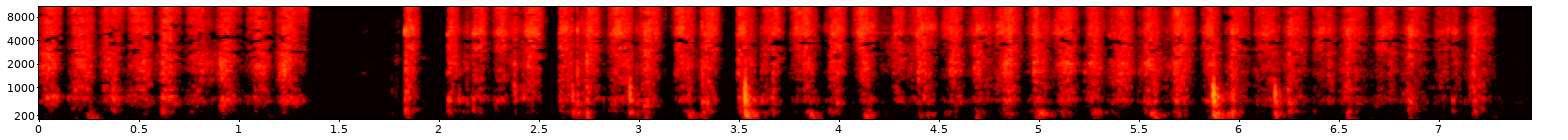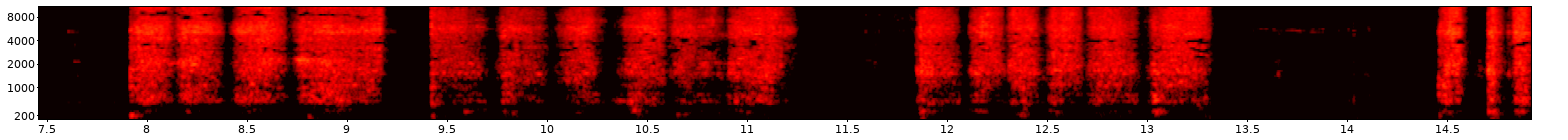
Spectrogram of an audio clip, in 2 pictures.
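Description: A black leather dress shoe, worn on a foot, is brushed back and forth by hand with a wooden-backed bristle shoe brush. Around fifty quick, bright, scratchy swishing strokes come in fast runs separated by short silent pauses, with little low end.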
